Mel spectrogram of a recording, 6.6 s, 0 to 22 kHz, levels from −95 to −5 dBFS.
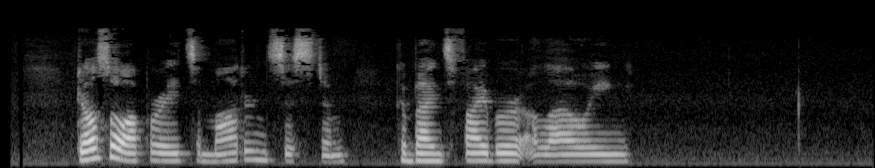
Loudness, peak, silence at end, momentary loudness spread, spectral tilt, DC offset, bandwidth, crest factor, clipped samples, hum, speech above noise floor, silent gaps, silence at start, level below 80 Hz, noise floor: -30 LUFS; -12 dBFS; 1.85 s; 13 LU; -4.5 dB/octave; under 0.1%; 11.5 kHz; 20 dB; under 0.1%; none; 35 dB; none; 0.6 s; -86 dBFS; -65 dBFS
